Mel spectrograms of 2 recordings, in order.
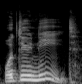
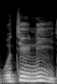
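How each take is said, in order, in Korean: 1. 이 질문은 친근하고 도움이 되게 들려요. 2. 이 질문은 퉁명스럽고 무뚝뚝하게 들려요. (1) "이렇게 가져갈 수 있겠고요" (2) "말투를 좀 조심해요. ... 이러면 뭐 필요한데? 이런 느낌이고"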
